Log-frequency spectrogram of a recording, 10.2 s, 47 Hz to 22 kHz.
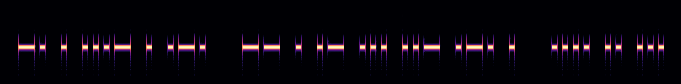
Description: Morse code, heard as a keyed tone, about 15 wpm, 700 Hz. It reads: NEVER MEASURE HIS
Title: Sentences from Top 1200 Words 15wpm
